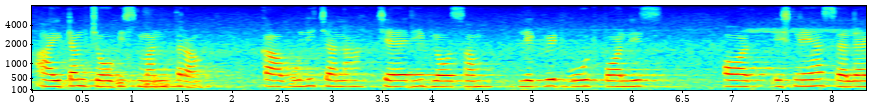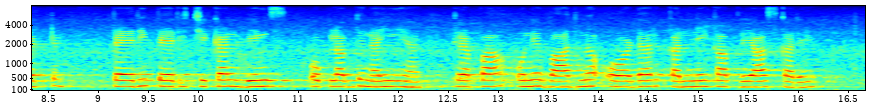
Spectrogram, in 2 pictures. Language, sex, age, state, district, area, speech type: Hindi, female, 30-45, Madhya Pradesh, Hoshangabad, rural, read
